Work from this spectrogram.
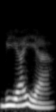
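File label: "biaya", Indonesian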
